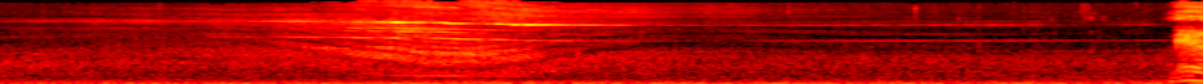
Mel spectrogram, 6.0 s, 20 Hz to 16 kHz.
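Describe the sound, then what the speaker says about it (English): A radio-controlled FW190 model warbird flies overhead, its whining propeller engine sweeping in pitch as it passes, steady and moderately distant over outdoor background noise, with no speech. "Man, this little FW190 just flies so straight."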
